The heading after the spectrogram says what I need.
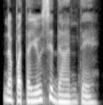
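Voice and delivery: usual speaking voice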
